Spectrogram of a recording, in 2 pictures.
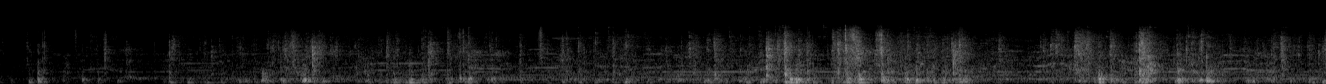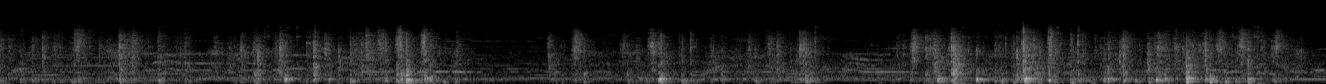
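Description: Background music, with a corgi's claws clicking and scrabbling irregularly on a hardwood floor as it chases a laser dot, and a dog's voice now and then.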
